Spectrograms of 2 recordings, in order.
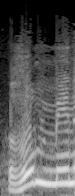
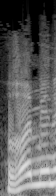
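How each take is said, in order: First: The first vowel is a 'u' sound. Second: The first vowel is an 'a' sound. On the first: An authority makes the person liable. "ضمن يعني من القاضي والحاكم وولي الأمر" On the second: The person himself becomes liable. "ضمن يعني هو"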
